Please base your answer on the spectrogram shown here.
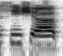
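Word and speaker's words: C#: pronounce है सी शार्प इज a language developed in 2000 में इसको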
